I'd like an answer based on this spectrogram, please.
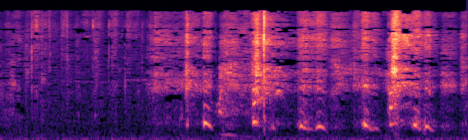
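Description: A man laughing in short, repeated bursts that start about two seconds in. Two brief sharp noises come in among the laughs.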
